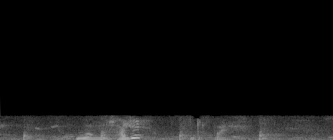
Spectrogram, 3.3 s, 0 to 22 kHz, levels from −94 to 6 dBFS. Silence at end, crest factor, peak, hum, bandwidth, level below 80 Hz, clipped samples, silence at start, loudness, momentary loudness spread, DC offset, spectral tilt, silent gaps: 0 s; 22 dB; -18 dBFS; none; 4 kHz; -58 dBFS; under 0.1%; 0 s; -39 LUFS; 16 LU; under 0.1%; -5.5 dB/octave; none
